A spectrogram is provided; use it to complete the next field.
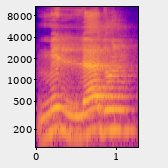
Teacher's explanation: لام اور را کی صورت میں بغیر غننے کے ملا کر پڑھیں گے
